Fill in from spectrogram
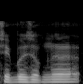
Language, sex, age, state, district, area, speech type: Bodo, male, 18-30, Assam, Baksa, rural, spontaneous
